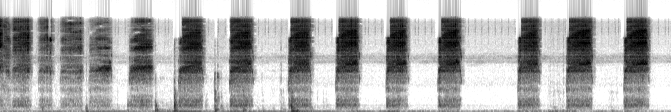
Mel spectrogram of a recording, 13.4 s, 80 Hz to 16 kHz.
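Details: Barn owl in a nest box during a rodent delivery and mating, January 2024 at night: a run of about thirteen short, harsh hissing bursts, roughly one per second, over a faint low hum.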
